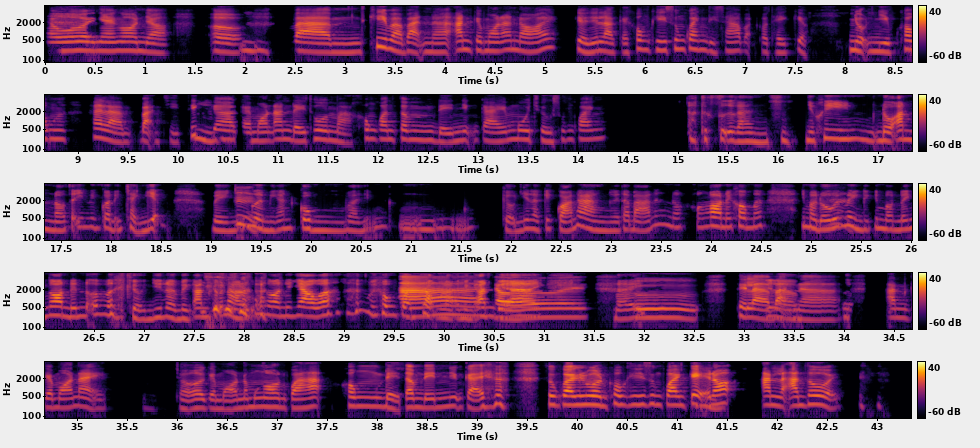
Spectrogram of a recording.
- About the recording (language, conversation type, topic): Vietnamese, podcast, Bạn nhớ nhất món ăn đường phố nào và vì sao?
- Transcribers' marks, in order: other background noise; laugh; tapping; laughing while speaking: "kiểu"; laugh; laugh; laughing while speaking: "Mình không quan trọng là mình ăn với ai"; unintelligible speech; laugh; laugh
